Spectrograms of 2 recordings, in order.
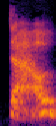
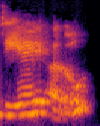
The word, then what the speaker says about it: Dao: It is Dow. Like a stick? A rod? So my husband is Vietnamese, and it is Dao, Dao, but it's pronounced like Dao De Ching or any of the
